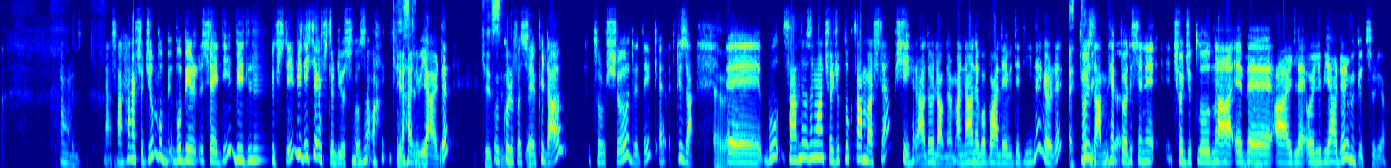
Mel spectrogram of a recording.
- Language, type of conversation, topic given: Turkish, podcast, Hangi yemekler sana aidiyet duygusu veriyor, neden?
- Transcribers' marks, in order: other background noise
